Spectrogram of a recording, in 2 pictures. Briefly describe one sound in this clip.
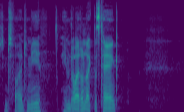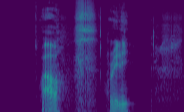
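A young man speaks casually into a close microphone, in short bursts.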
